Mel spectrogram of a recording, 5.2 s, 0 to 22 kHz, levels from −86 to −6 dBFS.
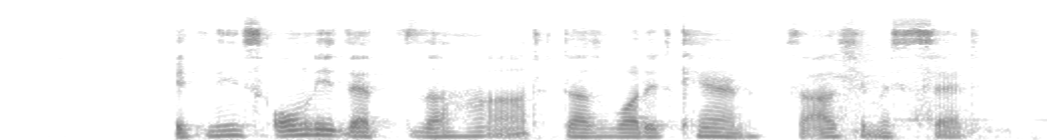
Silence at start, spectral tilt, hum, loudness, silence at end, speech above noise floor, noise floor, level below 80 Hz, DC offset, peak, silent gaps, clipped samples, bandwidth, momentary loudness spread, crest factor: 0.9 s; -4 dB/octave; none; -50 LUFS; 0.35 s; 36 dB; -87 dBFS; -82 dBFS; under 0.1%; -28 dBFS; none; under 0.1%; 14 kHz; 11 LU; 22 dB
